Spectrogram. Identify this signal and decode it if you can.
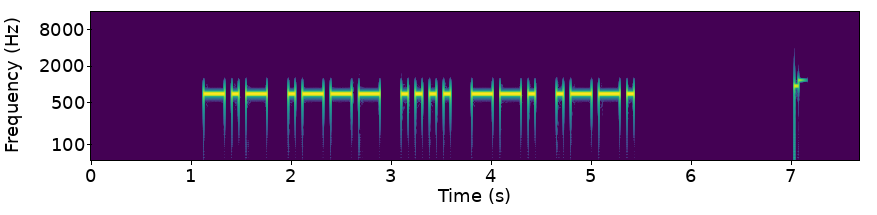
Morse code, heard as a keyed tone, about 17 wpm, 700 Hz. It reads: KJHGP
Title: Code Groups - 5 Letters - 17wpm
